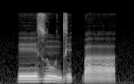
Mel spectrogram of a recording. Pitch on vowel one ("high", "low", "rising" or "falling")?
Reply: high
